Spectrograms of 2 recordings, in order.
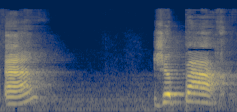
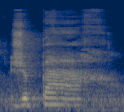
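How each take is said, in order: First: Loud and high "Je pars"; mock loud exit. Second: Said in the usual way. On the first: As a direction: announce "Je pars" loudly as a joke. Repeats the line louder.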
